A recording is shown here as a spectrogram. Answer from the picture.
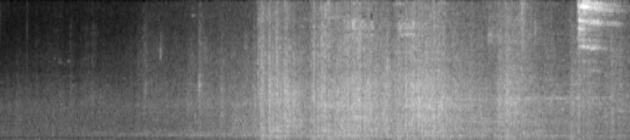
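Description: Freight train approaching with a rising rumble, then its locomotives rushing past close by about two and a half seconds in: a loud blast of engine and wheel-on-rail noise that eases off near the end as the cars follow.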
